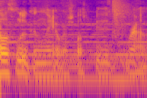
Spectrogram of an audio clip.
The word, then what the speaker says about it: Leia: Is Princess Leia, or rather Leia, the signature of Lee Brackett, the film's female co-author?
